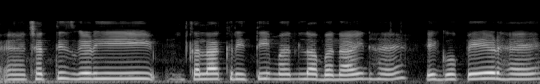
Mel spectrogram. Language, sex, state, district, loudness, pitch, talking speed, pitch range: Surgujia, female, Chhattisgarh, Sarguja, -17 LUFS, 245 Hz, 110 wpm, 235-260 Hz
